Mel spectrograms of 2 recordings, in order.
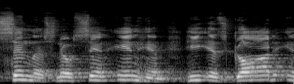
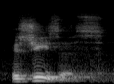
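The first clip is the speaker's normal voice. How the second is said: ordinary delivery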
